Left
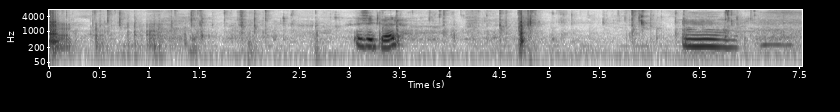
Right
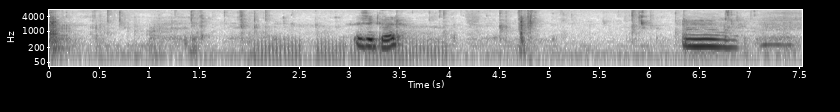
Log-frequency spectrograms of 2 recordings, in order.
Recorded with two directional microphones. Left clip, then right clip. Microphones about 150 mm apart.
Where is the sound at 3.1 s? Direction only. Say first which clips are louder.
Left 4 dB; 25° right (ahead or behind).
